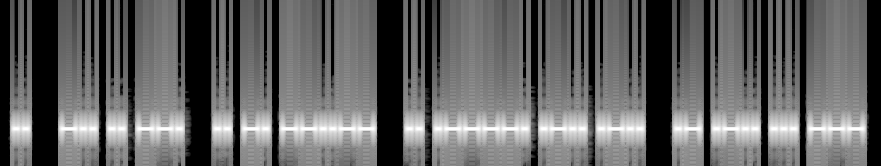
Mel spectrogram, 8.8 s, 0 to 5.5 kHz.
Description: Morse code, heard as a keyed tone, about 25 wpm, 600 Hz. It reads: I DIG IN, I'LL ALSO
